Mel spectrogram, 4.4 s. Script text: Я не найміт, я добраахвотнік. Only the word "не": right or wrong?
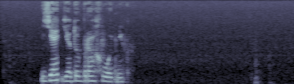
wrong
